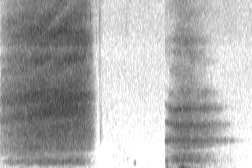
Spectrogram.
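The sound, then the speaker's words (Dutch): One deep breath during a grounding meditation: a long, airy hissing inhale, a brief pause, then a slower, softer exhale that trails away. Quiet, with no voices. “Ik adem een paar keer heel diep in en uit.”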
